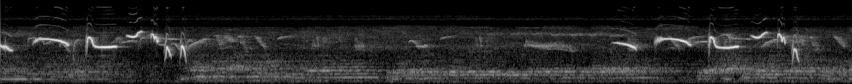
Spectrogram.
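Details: Oriental magpie-robin producing two bursts of loud looping whistles and quick chattering notes, separated by roughly four seconds of near quiet with only a low background hum.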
